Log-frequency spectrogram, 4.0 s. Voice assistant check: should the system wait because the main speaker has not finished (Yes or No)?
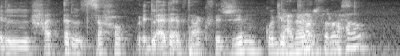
No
